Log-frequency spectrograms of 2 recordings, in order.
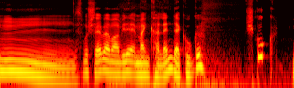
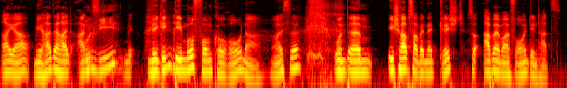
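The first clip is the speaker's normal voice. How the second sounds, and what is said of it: Put-on Hessian dialect. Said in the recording (German): “auf Hessisch babbeln ... sobald wir anfangen, hessisch zu babbeln, verändern wir auch unsere Stimmen”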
